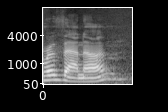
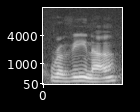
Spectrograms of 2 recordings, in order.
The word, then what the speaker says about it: Ravenna: i found the class in Ravenna which I used to call Raveena before I know how to pronounce it and it was an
